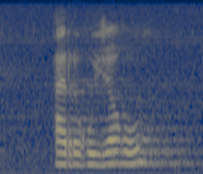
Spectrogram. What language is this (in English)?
Northern Sotho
